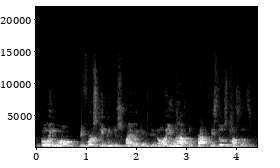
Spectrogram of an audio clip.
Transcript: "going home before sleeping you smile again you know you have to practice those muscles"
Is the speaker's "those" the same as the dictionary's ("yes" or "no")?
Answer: no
